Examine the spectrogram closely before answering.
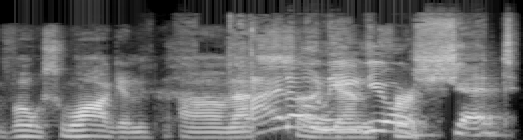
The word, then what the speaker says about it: Volkswagen: It's Volkswagen, not Volkswagen. I don't need your shit. First and you are foremost. wrong. You are wrong, Matthew. It is a German name. The Germans pronounce it We're not Wagen.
